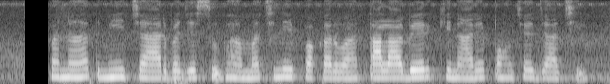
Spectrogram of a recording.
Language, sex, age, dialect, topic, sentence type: Magahi, female, 41-45, Northeastern/Surjapuri, agriculture, statement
